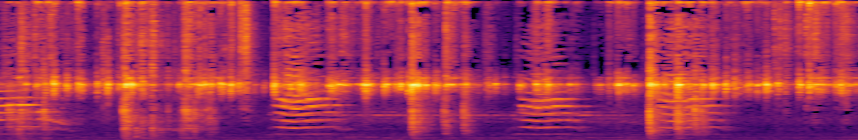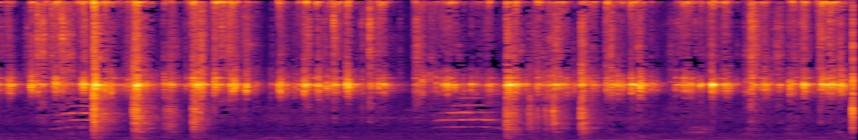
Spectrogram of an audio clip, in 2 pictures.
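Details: Meowgi, a two-month-old female purebred Scottish Fold kitten with a bi-lilac coat and folded ears, gives about four high, thin meows, some rising then falling, spread across the recording over a steady high whine, clicks and rustling.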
